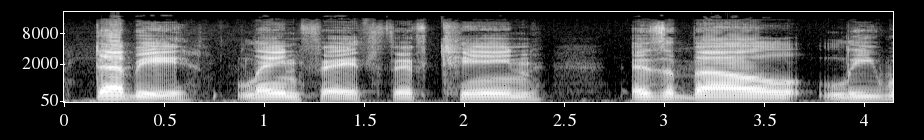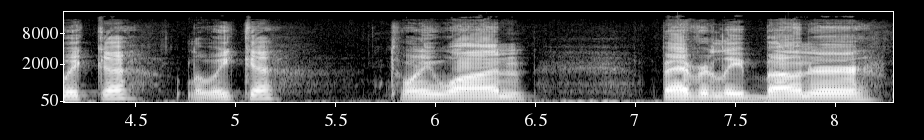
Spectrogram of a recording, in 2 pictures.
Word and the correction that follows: Bonner: 49. Bonner. – Man. – I'm sorry. Sorry, Beverly. Bonner, 49.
